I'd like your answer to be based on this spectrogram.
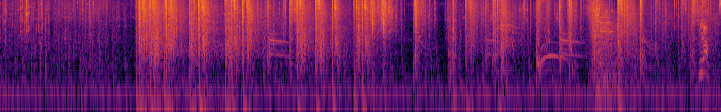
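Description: Rapid gunfire crackles through a battle scene as troops are surrounded on three sides, dense bursts of shots and volleys, loud and close, with shouted voices in between.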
